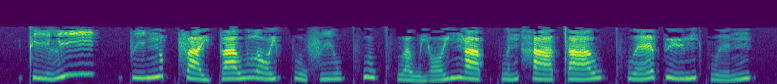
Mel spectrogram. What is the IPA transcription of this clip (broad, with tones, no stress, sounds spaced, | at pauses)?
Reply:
t̪ iː˨˩ l iː˥ | p iː˨˧ ŋ ɐ˥ p̚ f aː˨˩ j p aː˨˧ w l ɔː˨˥ j kʷ ɐ˨˩ w f iː˨˧ w kʷʰ ɐ˥ w kʷʰ aː˨˩ w j ɔː˨˥ j ŋ aː˨ p̚ kʷ ɐ˨˥ n h aː˨ t̪ aː˨˥ w kʷʰ ɛː˨˥ p yː˨˧ m kʷ ɪ˨˥ ŋ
